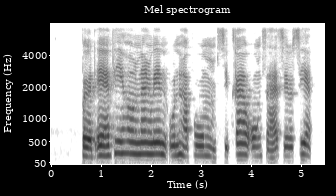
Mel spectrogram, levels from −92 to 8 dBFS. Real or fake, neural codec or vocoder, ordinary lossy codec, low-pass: real; none; none; 7.2 kHz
